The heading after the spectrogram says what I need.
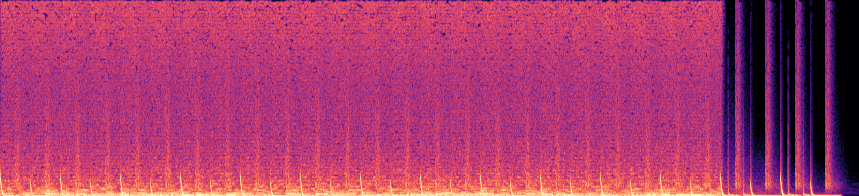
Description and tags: loop i made in fl studio
fast-tempo, fl, loop, techno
